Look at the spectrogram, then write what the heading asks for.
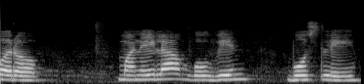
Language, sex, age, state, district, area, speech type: Goan Konkani, female, 18-30, Goa, Murmgao, urban, spontaneous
